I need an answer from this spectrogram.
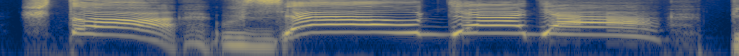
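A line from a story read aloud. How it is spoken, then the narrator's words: Squeaky. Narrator (Russian): пищал Комар Комарыч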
